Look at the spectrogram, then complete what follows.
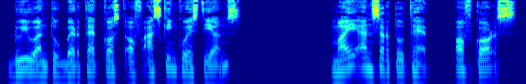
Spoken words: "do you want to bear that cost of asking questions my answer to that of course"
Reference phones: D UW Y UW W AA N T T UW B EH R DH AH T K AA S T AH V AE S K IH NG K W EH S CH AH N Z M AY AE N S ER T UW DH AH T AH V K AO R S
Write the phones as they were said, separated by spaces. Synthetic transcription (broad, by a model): D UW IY W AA N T T UW B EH R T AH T K AA S T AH F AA S K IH NG K W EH S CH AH N S M AY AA N S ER T UW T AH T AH F K AO R S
